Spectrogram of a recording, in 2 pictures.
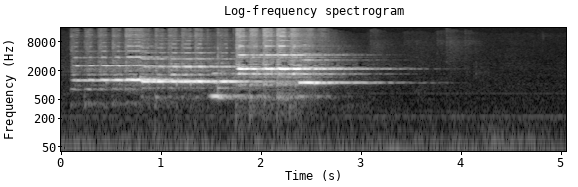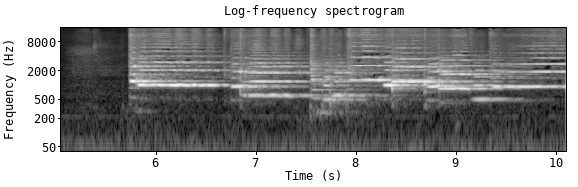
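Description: Concert flute playing: a phrase of a few sustained notes that fades out after about three seconds, a pause of about two seconds, then a quicker run of notes that settles on a long held note near the end.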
